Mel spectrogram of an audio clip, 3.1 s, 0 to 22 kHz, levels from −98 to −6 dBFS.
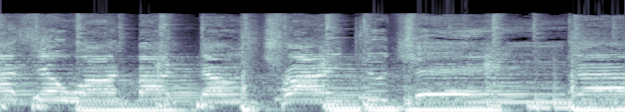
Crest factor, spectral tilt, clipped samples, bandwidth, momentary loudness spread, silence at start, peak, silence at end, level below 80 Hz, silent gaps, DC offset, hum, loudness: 8 dB; -4.5 dB/octave; under 0.1%; 14.5 kHz; 3 LU; 0 s; 0 dBFS; 0 s; -14 dBFS; none; under 0.1%; none; -10 LUFS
